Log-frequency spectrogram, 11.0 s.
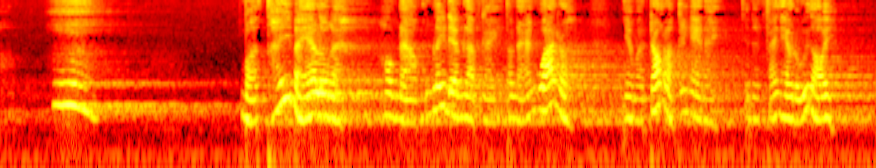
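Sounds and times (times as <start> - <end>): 
speech: 0.6 - 1.3, 3.0 - 10.6
person yawning: 0.6 - 1.4.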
